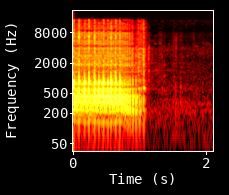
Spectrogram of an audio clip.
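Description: A chainsaw engine stops abruptly.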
